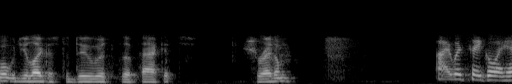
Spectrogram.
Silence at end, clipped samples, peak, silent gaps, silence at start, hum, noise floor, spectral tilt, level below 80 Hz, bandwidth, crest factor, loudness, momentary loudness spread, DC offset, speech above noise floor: 0 s; under 0.1%; -12 dBFS; none; 0 s; none; -71 dBFS; -9.5 dB/octave; -72 dBFS; 5 kHz; 20 dB; -30 LUFS; 22 LU; under 0.1%; 42 dB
